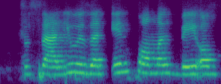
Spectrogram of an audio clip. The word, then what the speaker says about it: salut: greeting your friends okay salute yeah salute so T has to come at the end we have to pronounce it no okay should not come at the end at all okay so salue is an informal way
